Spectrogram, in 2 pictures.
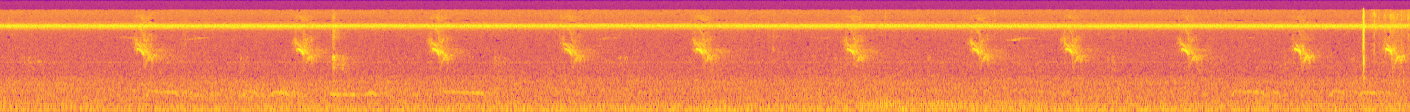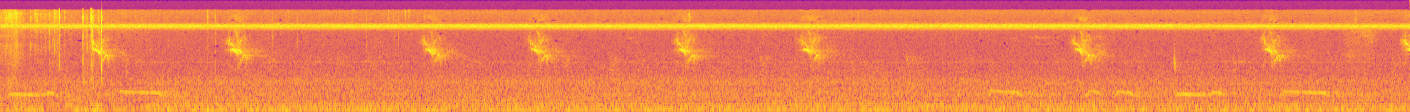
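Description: Outdoor ambience of birds: one repeats a short, high, falling chirp roughly every second, while a lower phrase of several notes comes three times. Under them run a steady low rumble and a thin, steady high whine, with a few sharp clicks about halfway through.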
